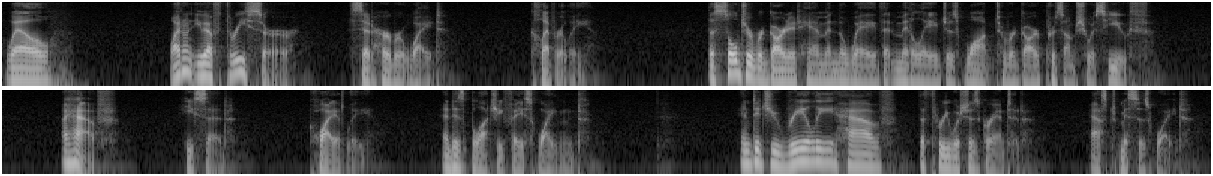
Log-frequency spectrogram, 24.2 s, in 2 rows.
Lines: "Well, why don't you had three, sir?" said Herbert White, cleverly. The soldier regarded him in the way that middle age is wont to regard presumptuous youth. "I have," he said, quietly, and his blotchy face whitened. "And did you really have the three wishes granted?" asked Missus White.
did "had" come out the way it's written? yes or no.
no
